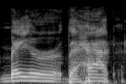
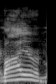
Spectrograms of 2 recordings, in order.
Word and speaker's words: Meyer: I'm doing a little book signing this afternoon at the Mayor Mad Hatter. Oh, really? So Meyer the Hatter. Meyer.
